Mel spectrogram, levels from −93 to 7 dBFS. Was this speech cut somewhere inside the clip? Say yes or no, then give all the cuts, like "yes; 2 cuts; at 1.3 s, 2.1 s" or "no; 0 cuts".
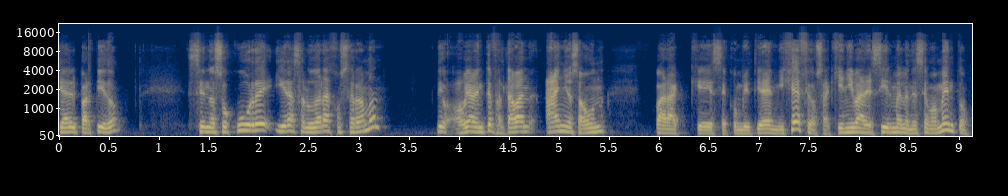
no; 0 cuts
